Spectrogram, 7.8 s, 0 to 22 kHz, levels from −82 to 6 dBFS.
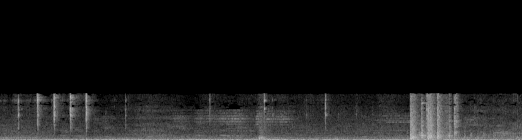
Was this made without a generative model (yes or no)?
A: yes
